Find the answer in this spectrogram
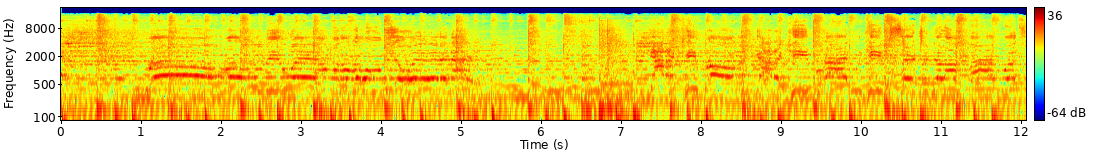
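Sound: rock song playing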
